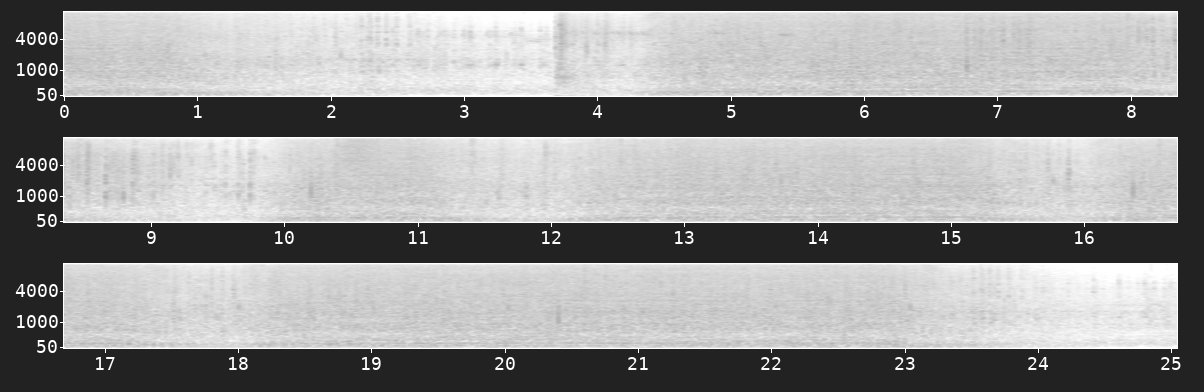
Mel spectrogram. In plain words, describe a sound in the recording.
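Tyres churn and squelch through thick mud.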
